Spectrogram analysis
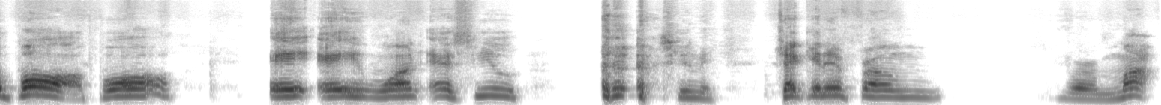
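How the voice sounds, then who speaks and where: High-pitched man with a creaky voice, streaming casually. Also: a little mellow. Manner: rambling, informal, unfiltered. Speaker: livestream host. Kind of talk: casual live-stream chat, reading and answering viewer comments.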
